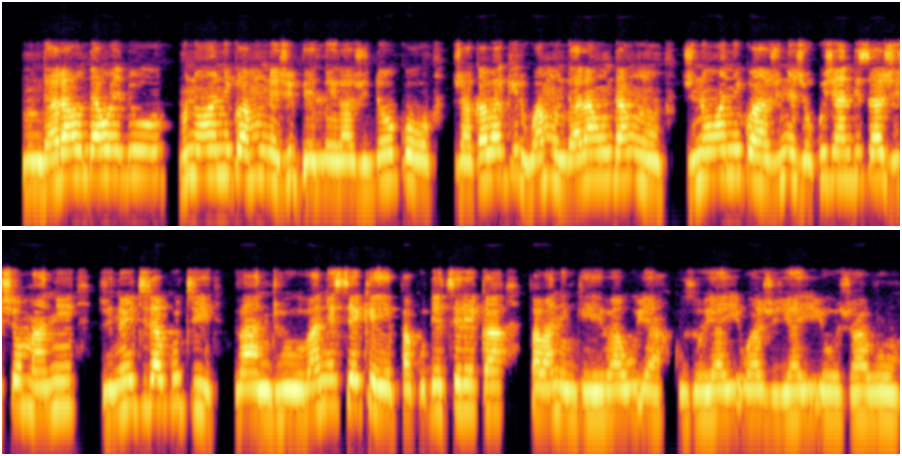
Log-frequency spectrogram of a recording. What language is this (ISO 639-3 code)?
ndc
